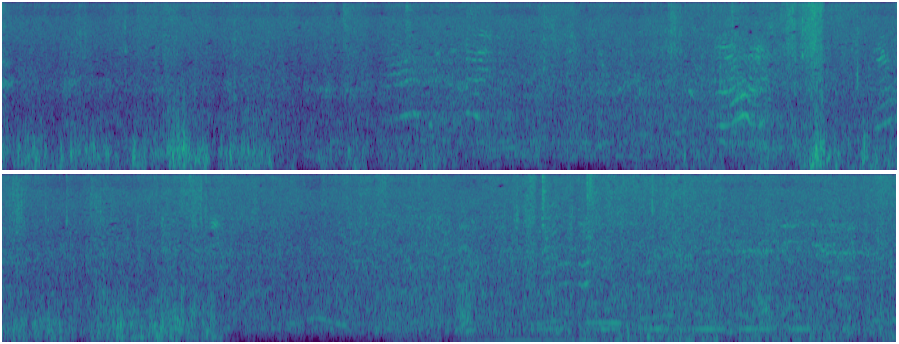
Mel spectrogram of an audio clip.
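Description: Gusty, cold wind in Busan buffets the microphone in a steady rushing roar, with water and waves faintly beneath and people talking intermittently over it.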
